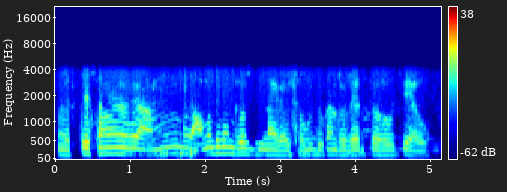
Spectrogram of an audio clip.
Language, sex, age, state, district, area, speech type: Odia, male, 18-30, Odisha, Koraput, urban, conversation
